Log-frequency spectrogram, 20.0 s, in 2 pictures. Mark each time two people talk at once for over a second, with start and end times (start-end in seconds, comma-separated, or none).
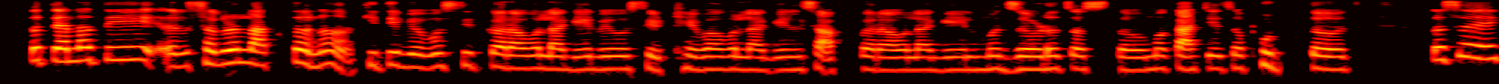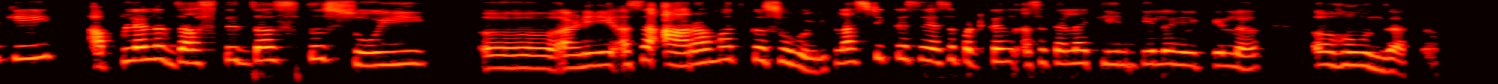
none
